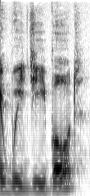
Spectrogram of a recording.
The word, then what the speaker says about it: Ouija: Would you say Ouija board? Is that how you pronounce it? – Ouija board? – I'd say Ouija board. – Yeah. – Well, it's spelled O-U-I-J-A. – Oh. – Yeah. – What? – O-U-I-J-A. That's how you spell Ouija. – All right. – So, Ouija is how it is spelled phonetically. – Ouija. – Yeah, or it should at least be Ouija board, I think.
